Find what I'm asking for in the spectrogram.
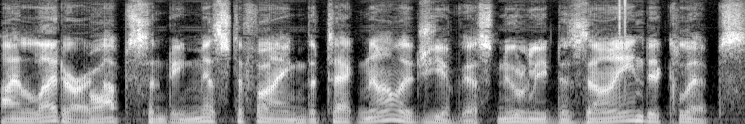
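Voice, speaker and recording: In a put-on character voice, a man speaks at a very deep, low pitch with lively intonation and a moderate pace. His loudness stays very even, he hardly pauses, and light background noise can be heard. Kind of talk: in-lore mockumentary testimony. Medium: machinima. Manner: grave, earnest, declamatory.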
